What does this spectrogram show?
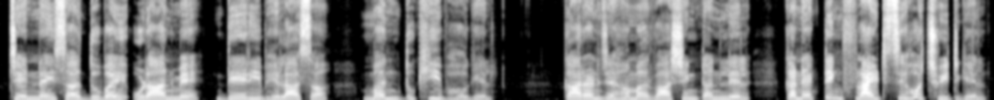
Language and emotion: Maithili, sad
